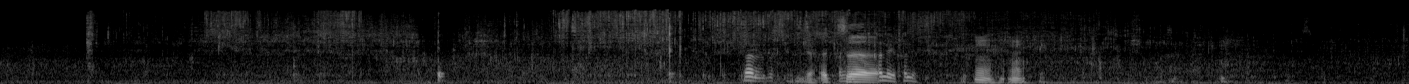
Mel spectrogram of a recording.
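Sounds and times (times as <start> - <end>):
water running from a donated drinking-water tap: 1.8 - 12.5
speech: 7.4 - 10.6.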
